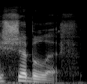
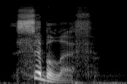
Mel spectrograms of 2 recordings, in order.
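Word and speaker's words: Shibboleth: They said, "All right, say Shibith." if he said cibaleth because he could not pronounce the word correctly.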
